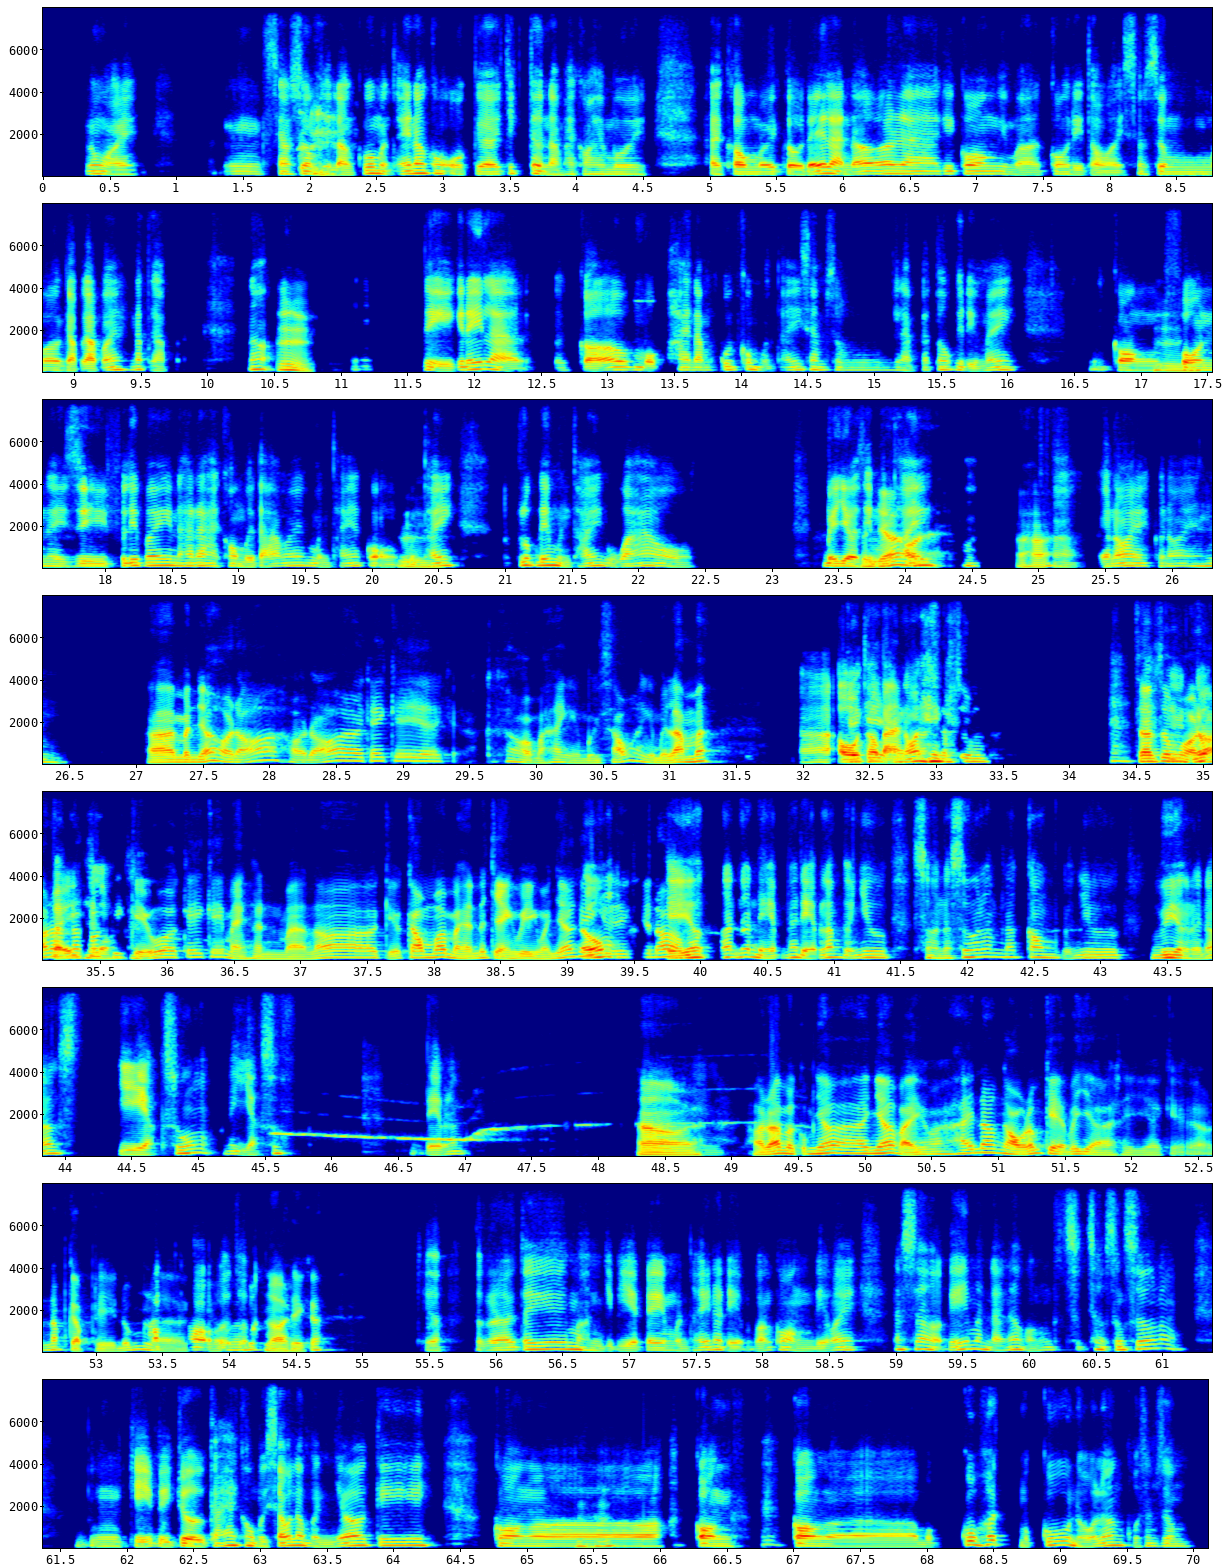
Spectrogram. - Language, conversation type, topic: Vietnamese, unstructured, Công nghệ hiện đại có khiến cuộc sống của chúng ta bị kiểm soát quá mức không?
- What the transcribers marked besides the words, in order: throat clearing; tapping; unintelligible speech; other background noise; chuckle; laughing while speaking: "nói đi"; laugh; siren; laughing while speaking: "xuống"; other noise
